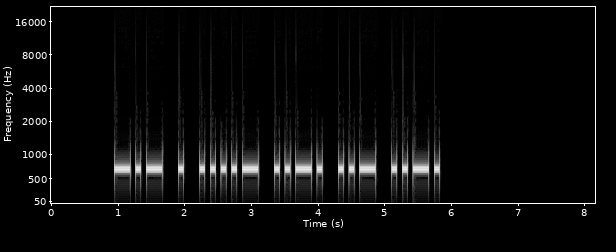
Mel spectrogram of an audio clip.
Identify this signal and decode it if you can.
Morse code, heard as a keyed tone, about 16 wpm, 700 Hz. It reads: KE4FUF
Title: USA Call Signs - 6 Characters - Repeated 2x - 15wpm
